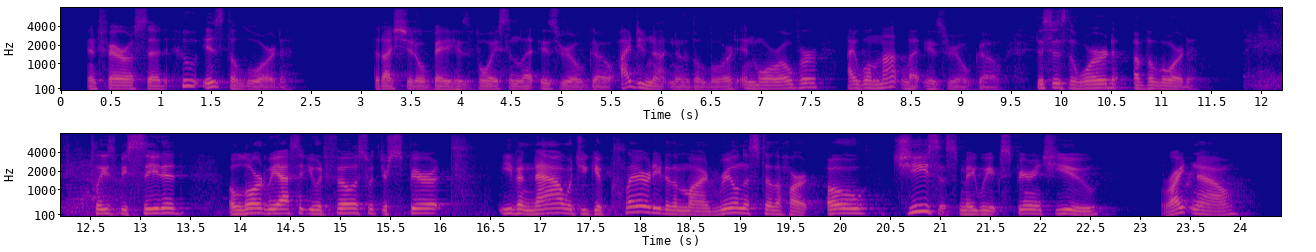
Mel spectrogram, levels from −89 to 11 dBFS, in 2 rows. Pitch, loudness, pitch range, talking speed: 135 Hz, -41 LUFS, 115-155 Hz, 180 wpm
